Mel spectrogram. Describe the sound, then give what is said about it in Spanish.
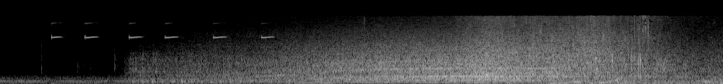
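An invented vehicle churns steadily underwater, a broad rushing hum that swells toward the middle, opening with a short run of quick, high electronic beeps that fade out. “¡Vamos súper bien por debajo del agua!”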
